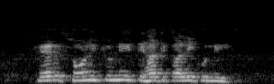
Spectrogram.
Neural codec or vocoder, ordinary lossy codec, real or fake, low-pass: none; MP3, 32 kbps; real; 5.4 kHz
